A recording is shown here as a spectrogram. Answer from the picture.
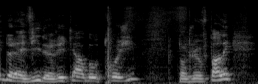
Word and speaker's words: Trogi: Donc pourquoi on dit Trogi, même si ça s'écrit T-R-O-G-I? Très simplement parce que son père s'appelle Benito Trogi, en 1937 en Italie.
